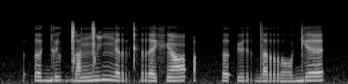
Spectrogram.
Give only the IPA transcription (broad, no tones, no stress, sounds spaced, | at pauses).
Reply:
ʔ ə ɡʲ o lʲ ɡ͡ǀ a ŋ͡ǀ i ŋ ɛ r kʰ r ɛ xʲ ɑ̃ ʔ | ə ʔ y r d a r ɔ̤ ɡʲ ɛ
